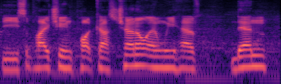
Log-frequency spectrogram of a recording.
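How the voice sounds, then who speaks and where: A man's voice: mid-range voice, fairly even intonation, moderate pace, faint music behind. A man hosting a podcast interview at a trade event, talking in a hesitant way with many fillers and restarts. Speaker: podcast host. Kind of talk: conversational interview.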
